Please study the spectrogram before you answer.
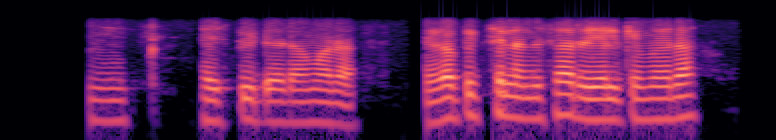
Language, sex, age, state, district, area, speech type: Telugu, male, 18-30, Telangana, Ranga Reddy, urban, conversation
